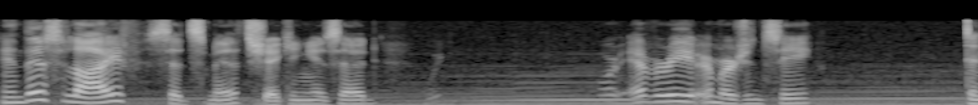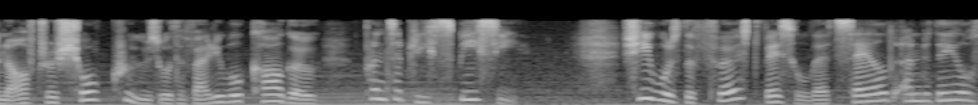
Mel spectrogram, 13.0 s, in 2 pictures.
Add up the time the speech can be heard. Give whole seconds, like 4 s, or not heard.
11 s.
